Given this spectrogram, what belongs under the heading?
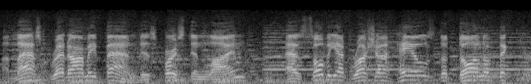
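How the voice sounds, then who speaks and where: A man's voice: on the high side, animated, normal speed, loud music behind the voice, rough recording. A man giving emphatic, declamatory narration in the style of an old 1940s wartime newsreel. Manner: emphatic, declamatory announcer delivery.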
